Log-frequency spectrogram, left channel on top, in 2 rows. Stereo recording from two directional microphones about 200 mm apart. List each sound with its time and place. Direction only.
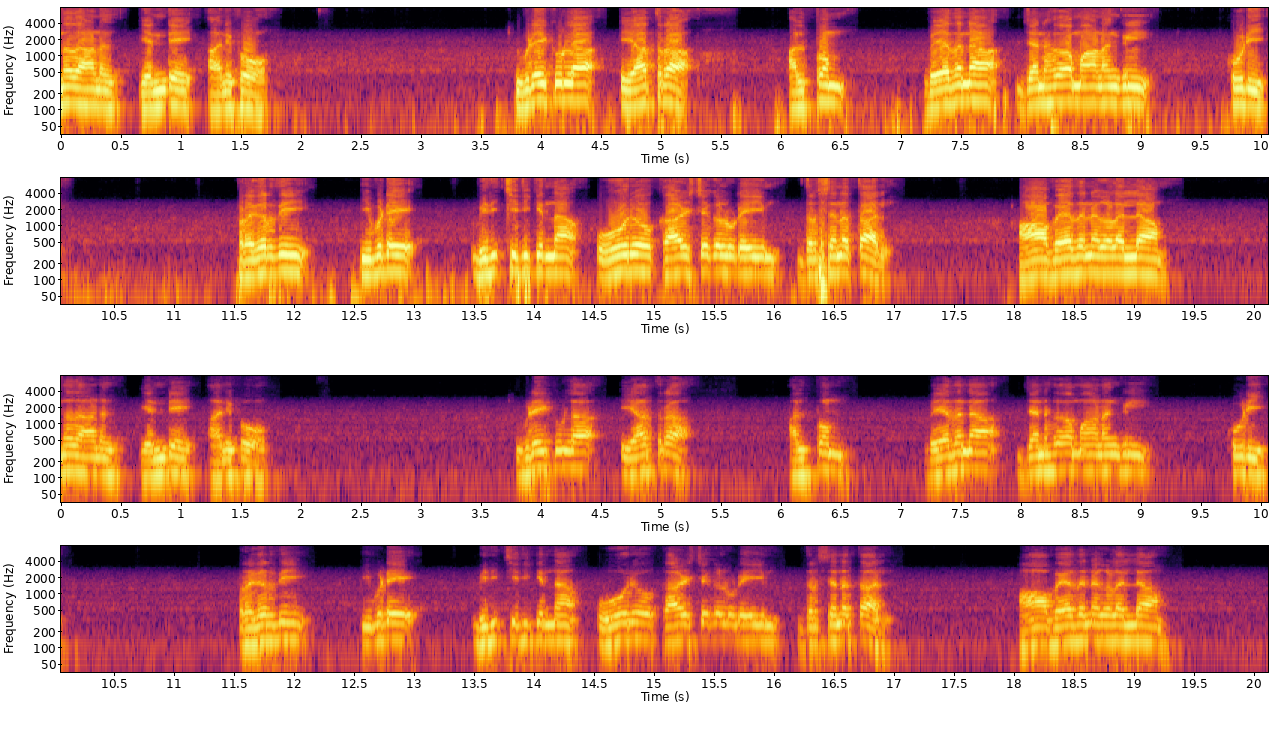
0.0 s speech: 30° left (ahead or behind)
3.8 s speech: 30° left (ahead or behind)
11.5 s speech: 30° left (ahead or behind)
18.0 s speech: 30° left (ahead or behind)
